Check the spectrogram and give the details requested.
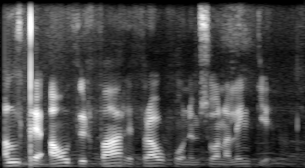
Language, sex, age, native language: Icelandic, male, 15, Icelandic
